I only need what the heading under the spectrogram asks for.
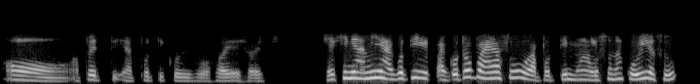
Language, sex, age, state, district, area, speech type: Assamese, female, 45-60, Assam, Sivasagar, rural, conversation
